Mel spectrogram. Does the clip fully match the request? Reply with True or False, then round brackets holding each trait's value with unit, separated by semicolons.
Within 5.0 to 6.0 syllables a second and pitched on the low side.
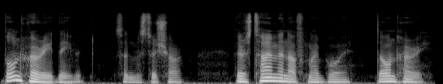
True (5.5 syllables/s; 120 Hz)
